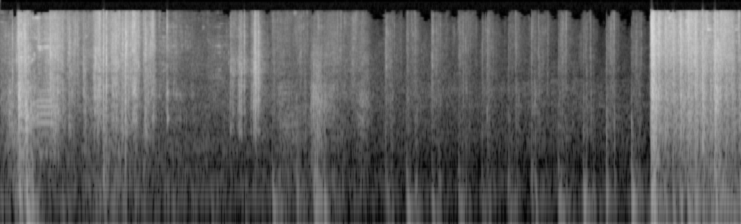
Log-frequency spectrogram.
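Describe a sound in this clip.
Quick footsteps run on hard ground.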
